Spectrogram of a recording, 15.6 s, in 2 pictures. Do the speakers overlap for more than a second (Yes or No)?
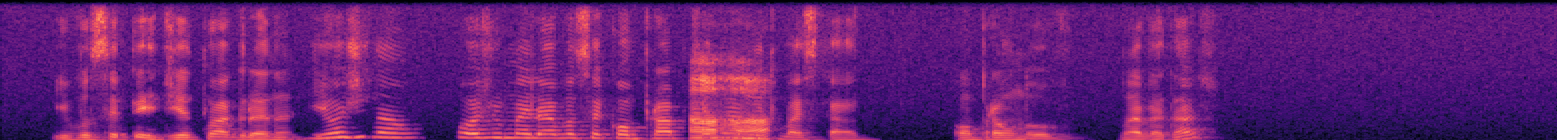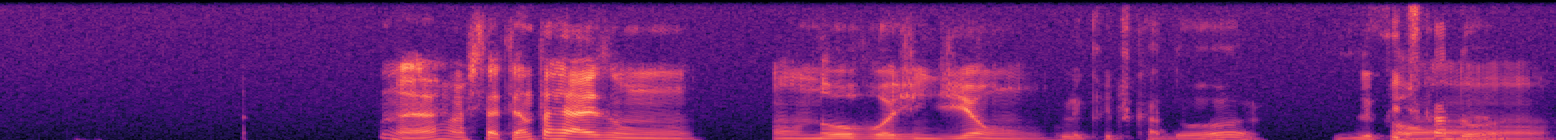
No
